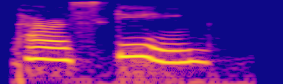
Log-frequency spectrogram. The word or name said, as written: paraskiing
